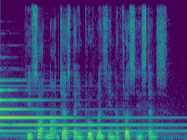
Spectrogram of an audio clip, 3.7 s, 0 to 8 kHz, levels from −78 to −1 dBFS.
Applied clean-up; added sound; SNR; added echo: none; Percussion; -1 dB; none.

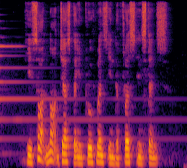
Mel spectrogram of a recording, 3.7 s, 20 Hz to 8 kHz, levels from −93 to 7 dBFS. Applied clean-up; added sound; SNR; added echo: classical method log-MMSE.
